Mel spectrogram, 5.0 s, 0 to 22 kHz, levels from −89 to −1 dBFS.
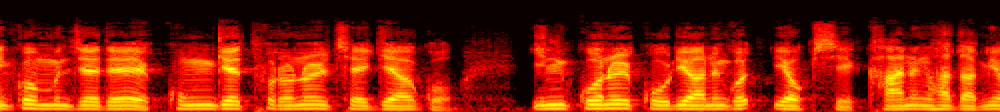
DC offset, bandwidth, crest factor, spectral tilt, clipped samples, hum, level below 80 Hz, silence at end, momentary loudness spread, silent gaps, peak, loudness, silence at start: under 0.1%; 10.5 kHz; 20 dB; -5 dB/octave; under 0.1%; none; -62 dBFS; 0 s; 8 LU; none; -6 dBFS; -25 LUFS; 0 s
